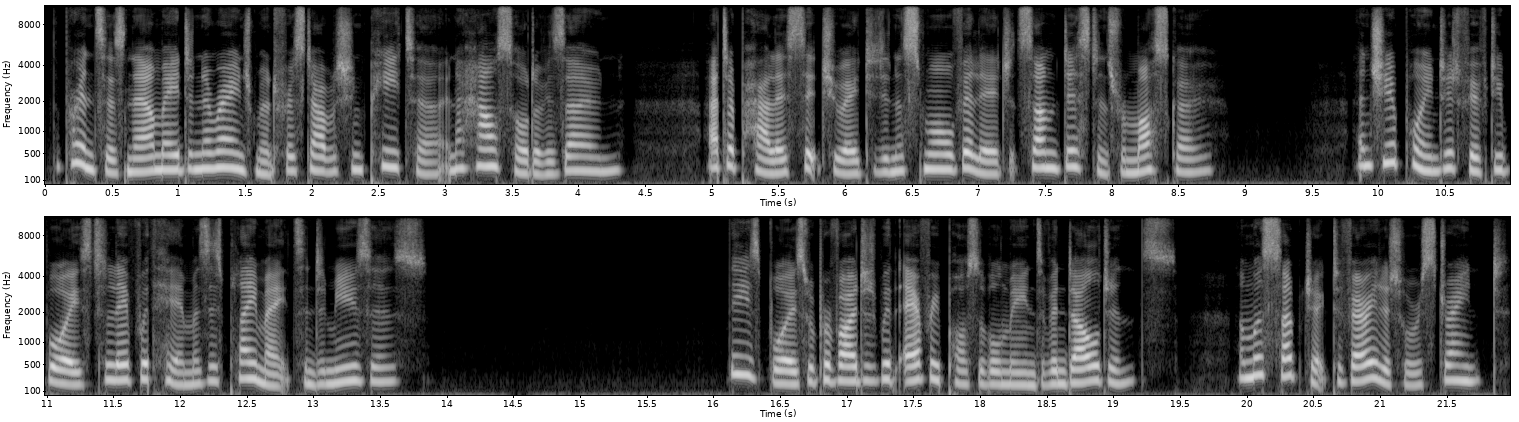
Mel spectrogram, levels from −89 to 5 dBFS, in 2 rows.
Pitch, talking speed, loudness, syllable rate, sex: 230 Hz, 160 wpm, -19 LUFS, 5.8 syllables/s, female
